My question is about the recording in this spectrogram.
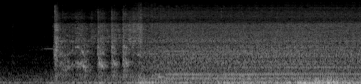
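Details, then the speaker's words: Toyota smart-key car that would only crank-no-start without a booster, despite a new, fully charged battery; fixed by permanently adding power feeds from the main ECM relay to the PCM (EFI 2 and 3 fuses). Booster removed: brief crank, catches at once, even idle; normal start. "now crank and start it's a fix boys"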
